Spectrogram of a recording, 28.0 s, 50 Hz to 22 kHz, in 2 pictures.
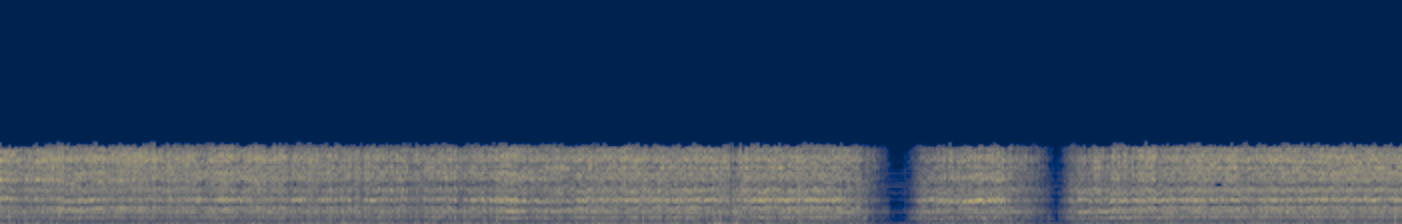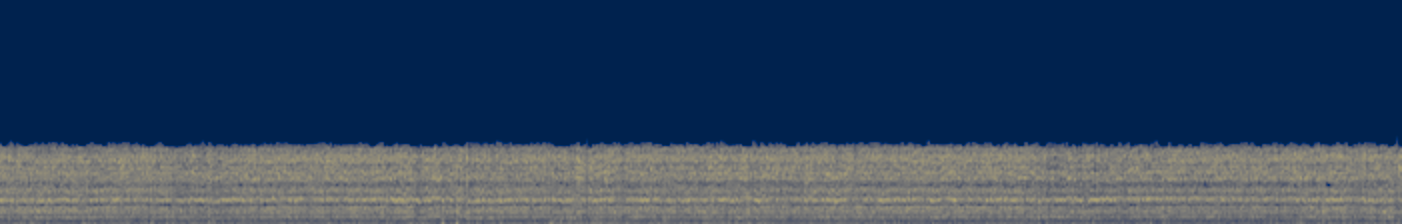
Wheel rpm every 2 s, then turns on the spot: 230, 230, 220, 190, 120, 110, 220, 220, 230, 230, 220, 230, 230, 230.
none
